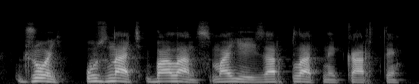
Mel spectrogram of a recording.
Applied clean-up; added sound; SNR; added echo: none; none; none; none.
